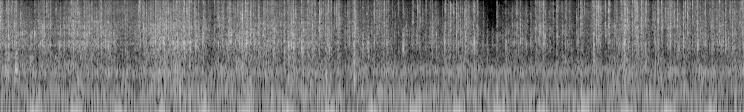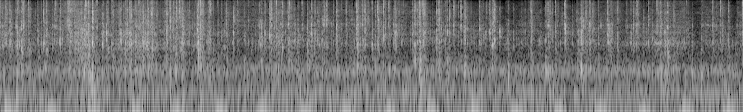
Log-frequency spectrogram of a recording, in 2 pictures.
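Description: Hands squeeze a full three-pack of baby wipes in its plastic overwrap while fingernails scratch the crinkly plastic film. Dense, bright crinkling and scratching runs steadily for about fifteen seconds, with short sharp crackles and little low end.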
